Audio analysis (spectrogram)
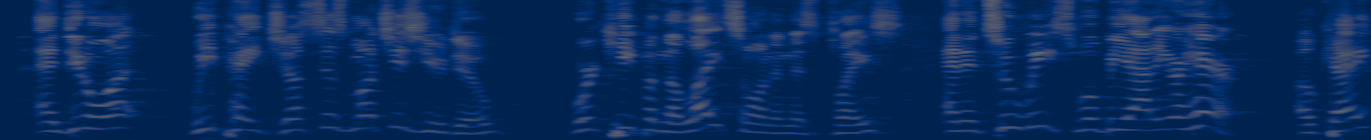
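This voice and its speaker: Raising and projecting his voice, a man speaks at a fairly quick pace with an animated, bright, sharp tone and lively intonation. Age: 30s. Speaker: stand-up comedian. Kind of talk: stand-up. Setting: stage with audience.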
